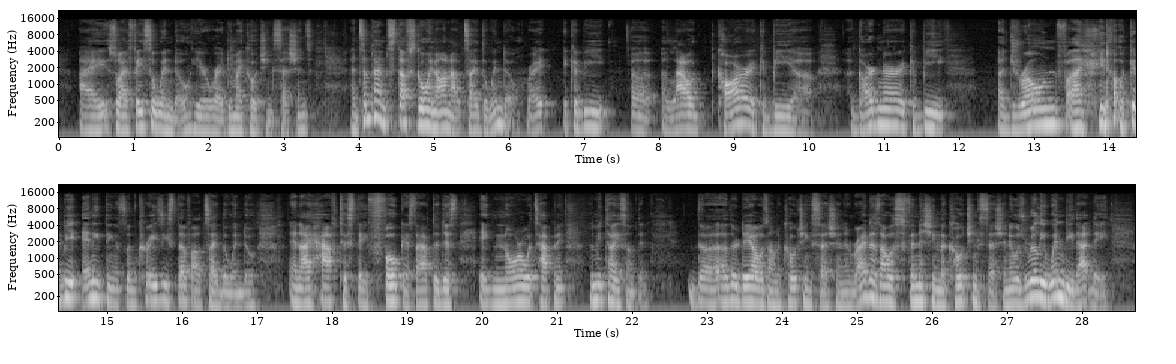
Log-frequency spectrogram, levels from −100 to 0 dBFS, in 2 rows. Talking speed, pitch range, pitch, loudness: 200 wpm, 120-155 Hz, 135 Hz, -29 LUFS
